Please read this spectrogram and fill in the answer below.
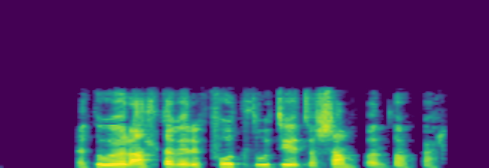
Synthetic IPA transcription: ɛnθuhɛɾal̥t̪avɛːɾɪð̥fut̪luːt̪ɪɪːt̪aɾsampant̪ɔhkaɾ̥

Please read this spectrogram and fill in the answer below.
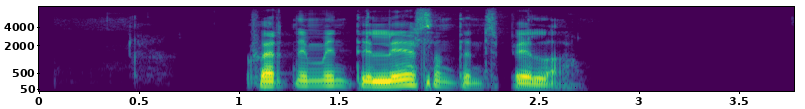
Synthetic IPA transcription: kʰvɛɾt̪nɪmɪnt̪ɪlɛːsant̪ɪnspɪːla̰

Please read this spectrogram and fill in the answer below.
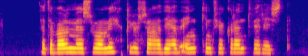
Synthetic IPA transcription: θɛht̪avaɾmɛðsvɔmɪhklʏsaːðɪaðḛjɲcɪnfjɛhkɾœnt̪vɪrejst̪

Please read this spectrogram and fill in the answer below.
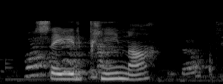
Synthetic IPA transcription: sejəɾpʰiːna

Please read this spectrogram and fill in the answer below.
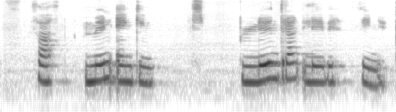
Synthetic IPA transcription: θað | mʏnejɲcɪn | s | plʏːnt̪ɾalɪːvɪθiːnːʏ

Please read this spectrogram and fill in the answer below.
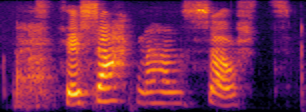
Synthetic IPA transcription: θɛɾ̥sahknaɦanːsawr̥t̪

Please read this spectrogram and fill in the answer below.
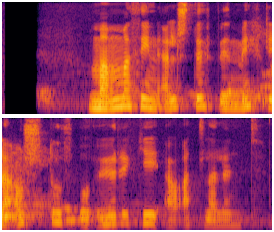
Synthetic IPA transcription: mamːaθinɛ̰lst̪ʏhpvɪðmɪhklaʔa̰wst̪uːðɔɣœːɾɪcɪʔa̰wa̰t̪lalœɥnt̪

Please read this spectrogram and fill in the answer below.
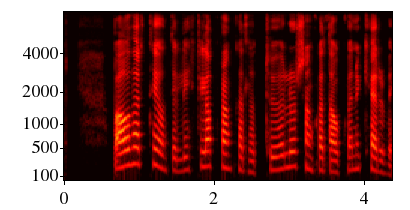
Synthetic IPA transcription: paːwðaɾ̥t̪ʰeːɣɔnt̪ɪlɪhklafɾamkʰat̪lat̪ʰœːlʏɾ̥samkʰvant̪aːwkʰvɛnʏcʰɛɾvɪ̰

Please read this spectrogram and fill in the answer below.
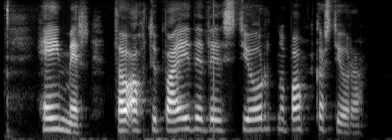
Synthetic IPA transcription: heːjmɪɾ̥ | θawawht̪ʏɾpaːjðɪvɪðst̪jowɾt̪nɔpawŋ̥kast̪joːwɾa

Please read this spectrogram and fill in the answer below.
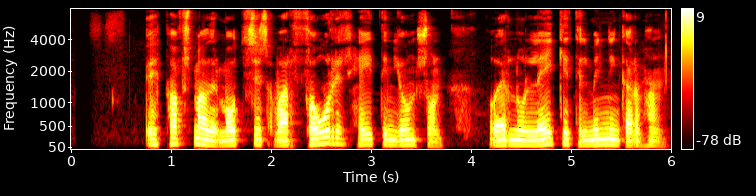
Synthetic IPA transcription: ʏhphœfsmaːðʏɾmowt̪sɪnsvaɾ̥θoːwɾɪɾ̥heːjt̪ɪnjownsɔn | ɔ̰ɣɛɾnuleːjcɪt̪ʰɪlmɪnːiŋkaɾʏmɦanː

